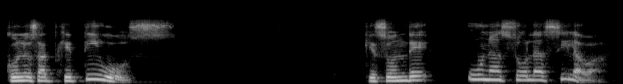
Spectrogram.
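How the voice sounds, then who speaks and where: A man's voice: high voice, big pitch swings, slow pace, dark tone. A young man teaching an English grammar class, patiently repeating each step and checking that students follow. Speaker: English instructor. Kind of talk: online class explanation.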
